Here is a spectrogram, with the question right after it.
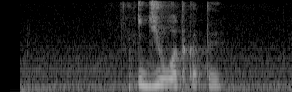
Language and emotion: Russian, angry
